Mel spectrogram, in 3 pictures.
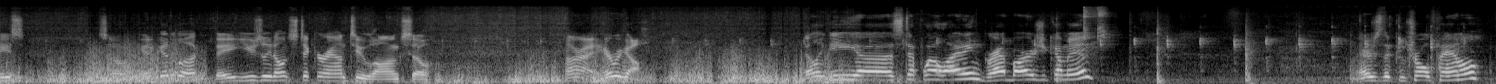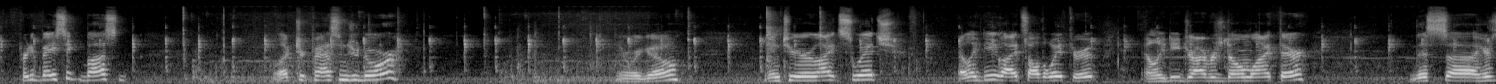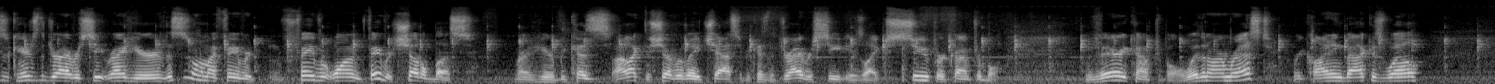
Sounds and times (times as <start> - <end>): Speech: 0.0 - 0.3, 1.0 - 4.4, 5.6 - 6.6, 8.0 - 11.0, 13.5 - 16.3, 17.7 - 19.0, 21.1 - 21.8, 22.6 - 28.0, 29.1 - 39.9, 40.8 - 44.2.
